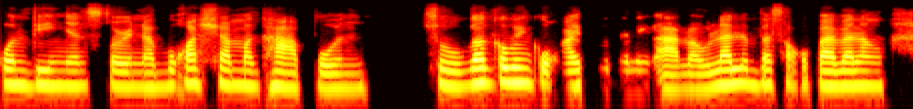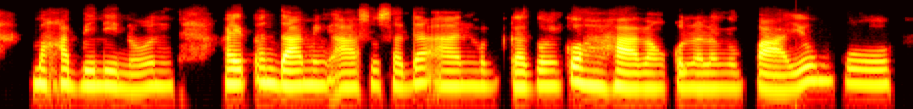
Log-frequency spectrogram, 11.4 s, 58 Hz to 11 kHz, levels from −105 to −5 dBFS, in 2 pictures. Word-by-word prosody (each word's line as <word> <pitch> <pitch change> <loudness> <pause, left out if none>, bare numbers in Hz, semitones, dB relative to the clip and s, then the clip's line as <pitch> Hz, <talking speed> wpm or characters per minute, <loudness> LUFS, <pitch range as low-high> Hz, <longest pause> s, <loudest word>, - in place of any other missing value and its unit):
convenience 185 -2 -3
store 180 -1 -1
na 170 -1 -3
bukas 190 +2 0
siya 195 - 0
maghapon. 170 -3 -2 0.4
So 185 -3 -2
gagawin 210 +1 +5
ko 175 - +1
kahit 180 +1 -1
madaling 185 -2 -14
araw 155 0 +1
lalabas 195 0 +1
ako - - -6
para 185 0 +4
lang 185 -1 -3 0.4
makabili 185 -3 -1
no'n 175 +3 -6 0.3
kahit 195 0 +6
ang 210 -1 0
daming 190 +1 +5
aso 175 +2 -2
sa 180 -1 -3
daan 185 -3 -1 0.2
gagawin 185 +1 0
ko 220 - +6
haharang 175 -3 +4
ko 170 - -1
na 170 - -3
lang 165 0 -6
yung 165 +3 -12
payong 170 +9 +2
ko 195 -1 -3
185 Hz, 175 wpm, -24 LUFS, 175-195 Hz, 0.4 s, kahit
